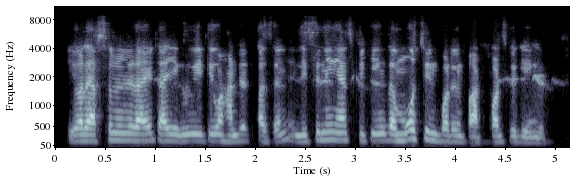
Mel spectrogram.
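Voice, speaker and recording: Speaking at a very fast pace, this man has a Bengali accent. His intonation is fairly even. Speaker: English learner. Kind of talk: casual conversation practice. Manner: halting, with fillers.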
